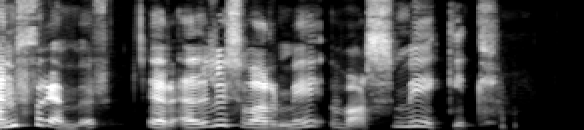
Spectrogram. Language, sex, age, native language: Icelandic, female, 50-59, Icelandic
